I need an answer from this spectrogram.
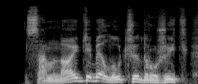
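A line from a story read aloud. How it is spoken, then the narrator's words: Stern. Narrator (Russian): сказал он строго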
